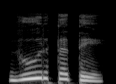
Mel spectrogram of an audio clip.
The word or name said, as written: ಧೀರೋದಾತ್ತ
